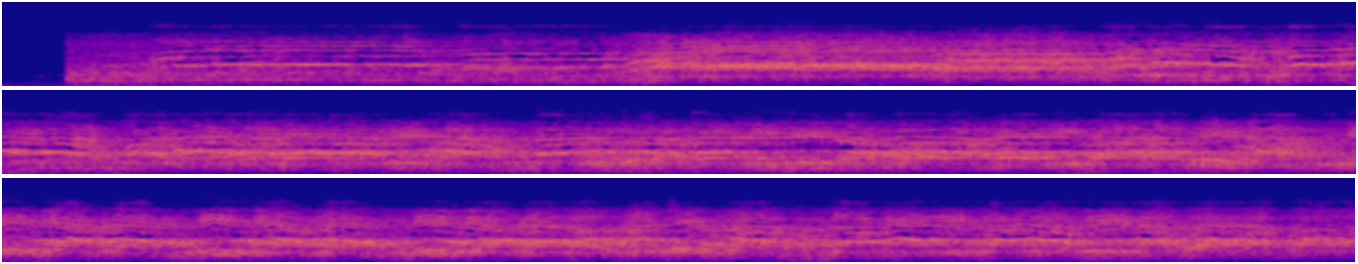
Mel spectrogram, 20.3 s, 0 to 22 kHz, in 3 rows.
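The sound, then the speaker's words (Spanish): The first contingents of an 8M women's march, students from FES Acatlán and CCH Naucalpan, arrive chanting and shouting in unison, many voices blending into a loud, sustained roar with rhythmic group cries that continue steadily throughout. “Por lo pronto escuchemos ya los primeros grupos y contingentes que empiezan a llegar a esta marcha del 8M.”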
